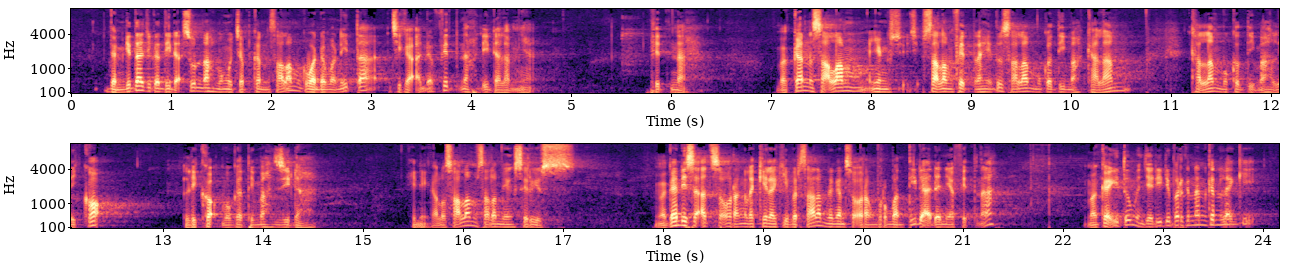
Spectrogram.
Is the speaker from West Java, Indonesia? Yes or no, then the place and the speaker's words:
no; East Java, Indonesia; kita juga dari Jawa Timur, sama Jawa Timur.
